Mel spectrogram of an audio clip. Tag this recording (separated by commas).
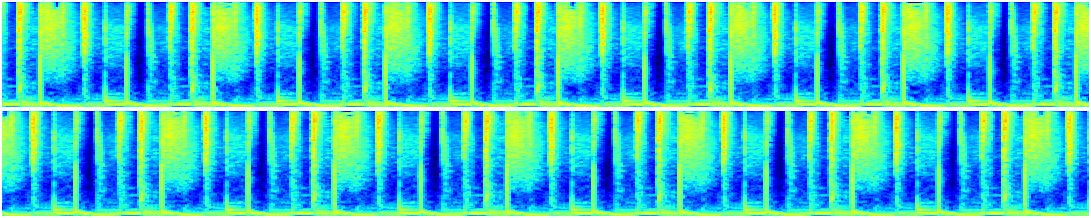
Music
